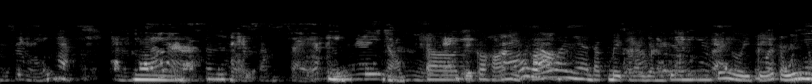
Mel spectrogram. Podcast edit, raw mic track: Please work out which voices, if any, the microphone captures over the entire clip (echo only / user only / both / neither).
both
